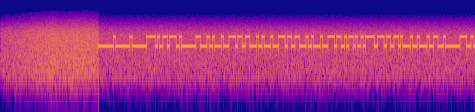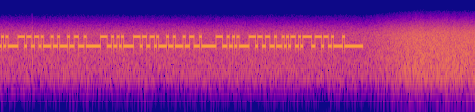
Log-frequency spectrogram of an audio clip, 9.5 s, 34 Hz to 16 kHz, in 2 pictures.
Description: RTTY (45.45 baud, 850 Hz shift), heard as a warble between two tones, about 1700 Hz centre, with radio static. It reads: CQ CQ CQ DE G2NX G2NX G2NX PSE K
